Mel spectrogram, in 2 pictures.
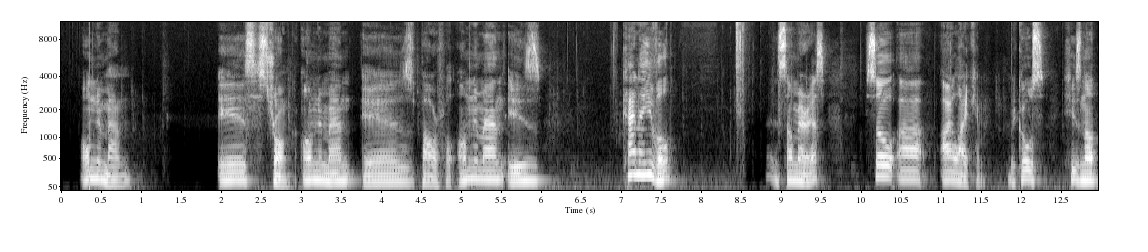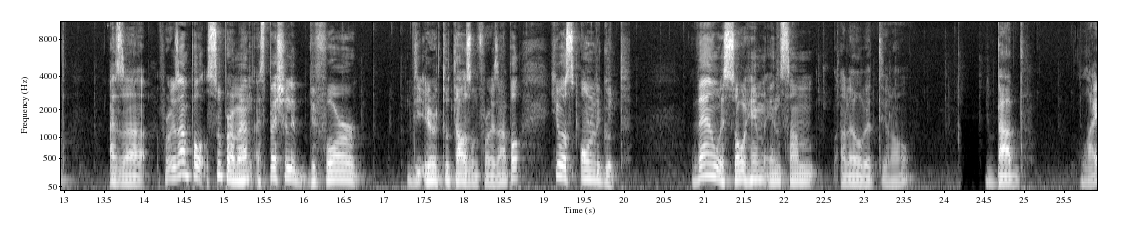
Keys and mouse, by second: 2.3 g, 14.9 g, 16.5-24.2 alt+right drag, 17.2 1, 18.1 1, 19.2 1, 24.2 g.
